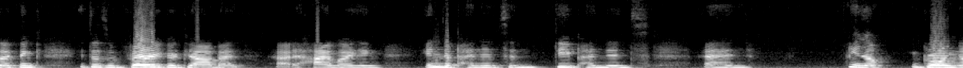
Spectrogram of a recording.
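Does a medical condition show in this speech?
Yes: cerebral palsy, mild.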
